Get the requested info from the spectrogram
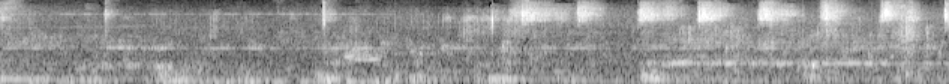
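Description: Street music at a march: a steady beat of hissing hits, about three a second, comes in about halfway, with a held note over it and crowd voices underneath.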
